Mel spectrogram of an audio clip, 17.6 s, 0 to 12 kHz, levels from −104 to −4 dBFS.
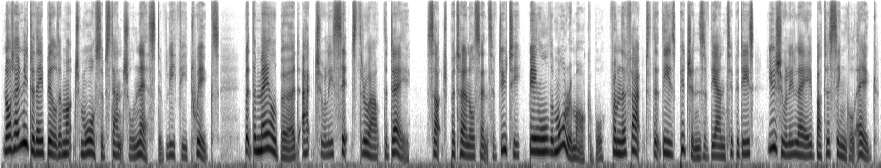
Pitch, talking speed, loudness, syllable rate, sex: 190 Hz, 160 wpm, -20 LUFS, 4.3 syllables/s, female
